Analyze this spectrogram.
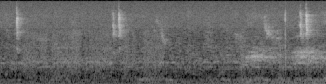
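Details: Eurasian tree sparrows checking out a nest box that blue tits used the previous year; sharp high chirps come at irregular intervals, a few short downslurred notes between them, over steady low background noise.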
